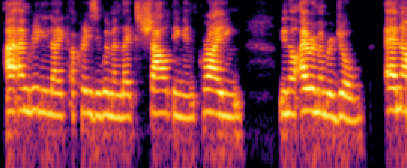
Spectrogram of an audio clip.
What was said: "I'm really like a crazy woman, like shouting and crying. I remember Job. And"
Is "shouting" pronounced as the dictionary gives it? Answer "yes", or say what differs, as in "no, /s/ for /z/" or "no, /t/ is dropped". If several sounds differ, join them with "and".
yes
